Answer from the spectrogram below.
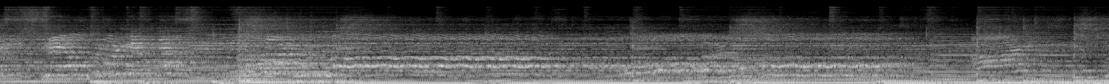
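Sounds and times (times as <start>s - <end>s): woman singing gospel song: 0.0s - 11.0s.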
